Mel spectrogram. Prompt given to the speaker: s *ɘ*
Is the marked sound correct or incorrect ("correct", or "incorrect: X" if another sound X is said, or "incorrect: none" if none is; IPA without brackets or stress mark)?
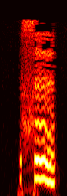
incorrect: e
